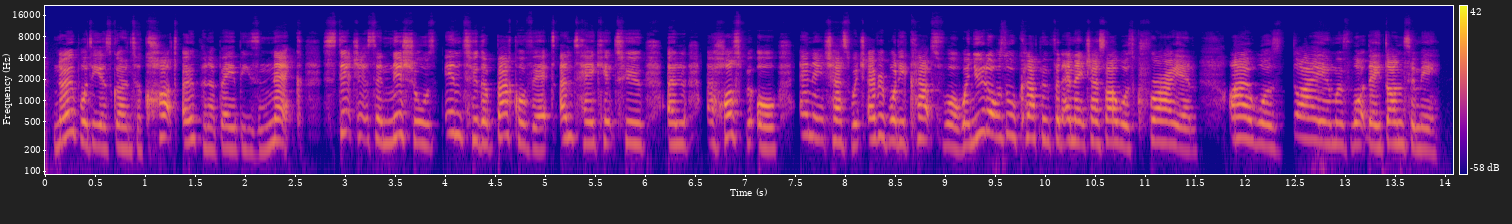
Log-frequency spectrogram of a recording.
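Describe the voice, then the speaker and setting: A woman's voice: high-pitched, sharp tone. A woman giving an upset, urgent commentary to her viewers, swearing and pressing her points. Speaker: video blogger. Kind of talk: live commentary on online records.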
